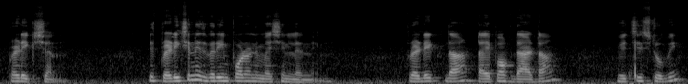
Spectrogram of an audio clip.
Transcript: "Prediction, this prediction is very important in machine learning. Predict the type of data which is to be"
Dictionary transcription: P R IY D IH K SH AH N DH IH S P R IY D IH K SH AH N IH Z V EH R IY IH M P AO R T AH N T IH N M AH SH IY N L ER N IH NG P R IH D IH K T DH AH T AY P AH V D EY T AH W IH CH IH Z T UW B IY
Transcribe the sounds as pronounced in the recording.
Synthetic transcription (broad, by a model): P R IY D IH K SH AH N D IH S P R IY D IH K SH AH N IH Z V EH R IY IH M P AO R T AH N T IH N M AH SH IY N L ER N IH NG P R IH D IH K T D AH T AY P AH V D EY T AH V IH CH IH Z T UW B IY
